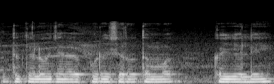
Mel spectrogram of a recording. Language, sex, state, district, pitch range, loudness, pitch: Kannada, male, Karnataka, Bidar, 120-125 Hz, -11 LUFS, 120 Hz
